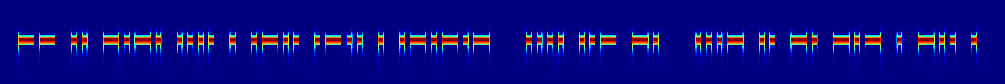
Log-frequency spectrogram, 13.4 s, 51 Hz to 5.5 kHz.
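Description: Morse code, heard as a keyed tone, about 17 wpm, 600 Hz. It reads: MICHELLE. HUN VINKEDE
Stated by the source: Slow (QRS) Morse practice at 17 wpm, from CW med Gnister.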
